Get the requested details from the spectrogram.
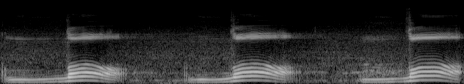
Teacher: উচ্চারণের সময় আওয়াজের রুখ, আওয়াজের গতি ঊর্ধ্বমুখী থাকবে, জিহ্বার গোড়া উপরের তালুর দিকে উঠবে। ল ল ল উপরের দিকে উঠবে। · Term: ইস্তিআলা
